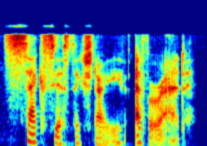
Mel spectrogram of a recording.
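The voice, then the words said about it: Put-on sexy voice. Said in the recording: “Is that my sexy voice? ... any voice you make is a sexy voice”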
